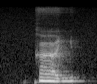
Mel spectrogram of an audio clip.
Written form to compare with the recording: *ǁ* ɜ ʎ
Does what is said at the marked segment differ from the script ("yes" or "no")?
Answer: yes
